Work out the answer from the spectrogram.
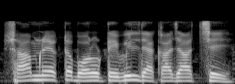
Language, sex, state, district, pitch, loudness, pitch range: Bengali, male, West Bengal, Cooch Behar, 175 Hz, -12 LUFS, 165-195 Hz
